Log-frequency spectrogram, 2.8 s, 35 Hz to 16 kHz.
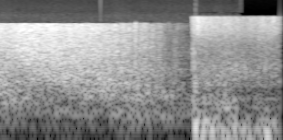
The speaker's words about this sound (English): The first 6 boats were on shore setting up their weapons when the gunship appeared. The last 2 boats, one carrying Ethan and Hope, the other with Katie, Aiden, Matt, and Ashley, were still heading towards the bank when the helicopter began shooting.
